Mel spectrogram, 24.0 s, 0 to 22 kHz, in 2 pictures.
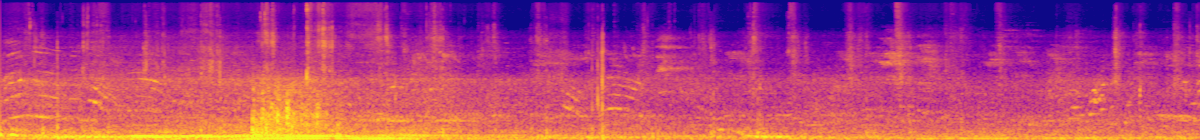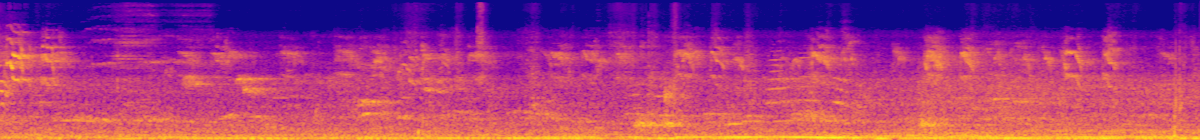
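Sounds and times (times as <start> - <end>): small birds chirping: 0.0 - 24.0
steady low rumble: 1.8 - 5.0.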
